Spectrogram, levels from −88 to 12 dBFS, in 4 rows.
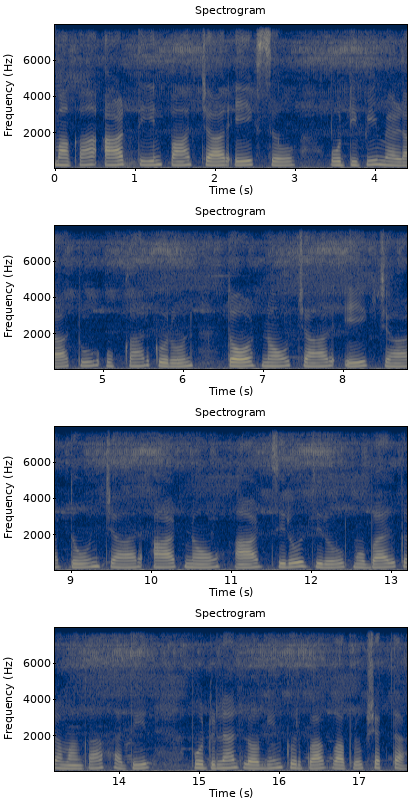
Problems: none marked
